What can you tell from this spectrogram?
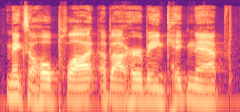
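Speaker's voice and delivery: ordinary delivery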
